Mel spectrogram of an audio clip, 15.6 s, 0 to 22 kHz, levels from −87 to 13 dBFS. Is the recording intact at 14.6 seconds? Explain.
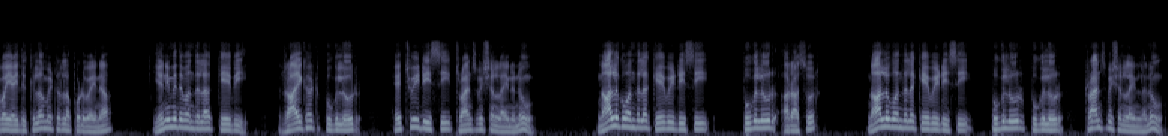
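Yes, the audio is intact at 14.6 seconds: the speech there carries no fault, only the usual AMR wideband (HD Voice) coding at 23.85 kbit/s, with nothing above about 7.1 kHz.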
